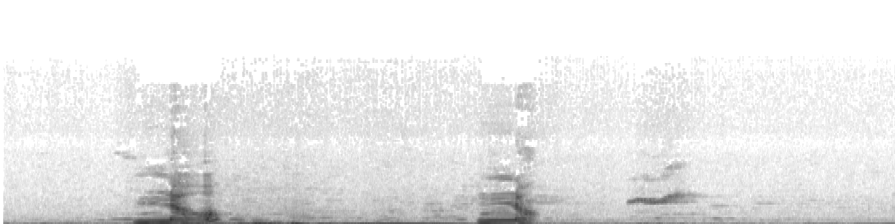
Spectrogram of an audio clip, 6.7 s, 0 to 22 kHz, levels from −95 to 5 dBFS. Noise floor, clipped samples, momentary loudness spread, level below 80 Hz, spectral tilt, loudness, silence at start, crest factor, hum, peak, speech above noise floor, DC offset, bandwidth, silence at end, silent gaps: -56 dBFS; under 0.1%; 22 LU; -40 dBFS; -7.5 dB/octave; -28 LUFS; 0.05 s; 22 dB; none; -8 dBFS; 31 dB; under 0.1%; 14 kHz; 0 s; none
